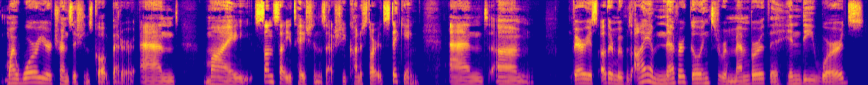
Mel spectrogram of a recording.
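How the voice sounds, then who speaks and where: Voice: mid-range voice, expressive, measured pace, no echo, clean studio sound. Chatty rambling podcast host from Kenya. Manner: rambling and chatty, heavy use of "like", laughs at self; self-deprecating, motivational. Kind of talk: casual solo live-stream talk.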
